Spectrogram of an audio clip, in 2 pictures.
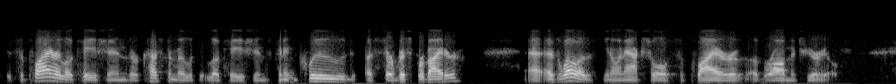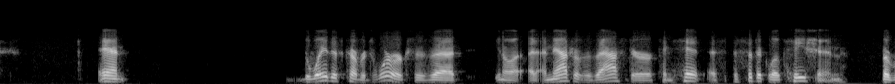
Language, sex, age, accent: English, male, 30-49, American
